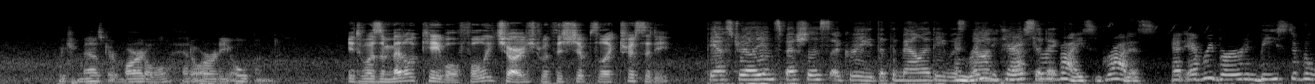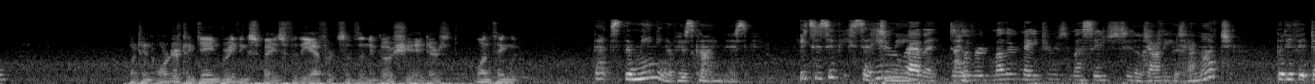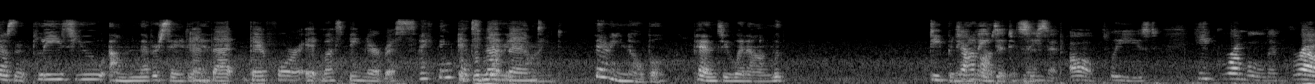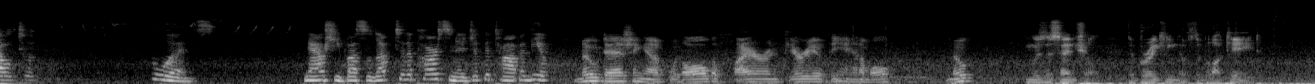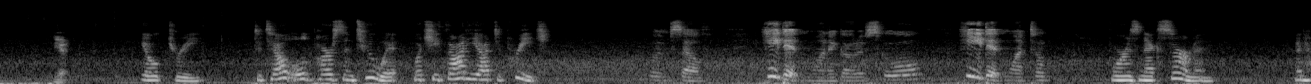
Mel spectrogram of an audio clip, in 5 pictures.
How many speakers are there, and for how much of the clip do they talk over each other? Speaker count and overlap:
seven, about 9%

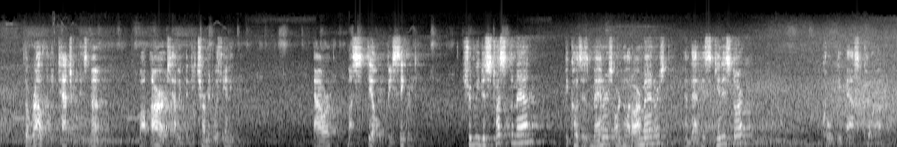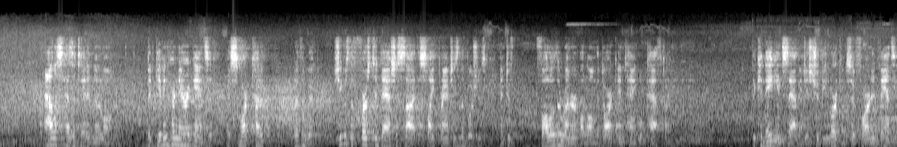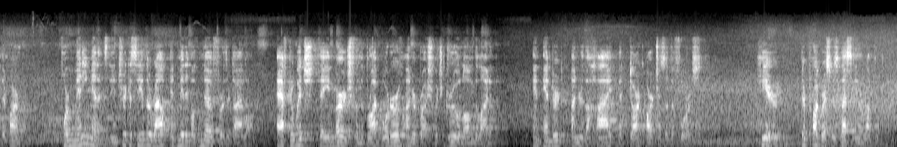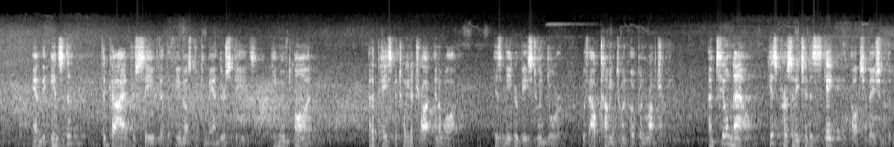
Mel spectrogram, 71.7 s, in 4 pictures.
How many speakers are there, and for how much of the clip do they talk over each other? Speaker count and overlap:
one, no overlap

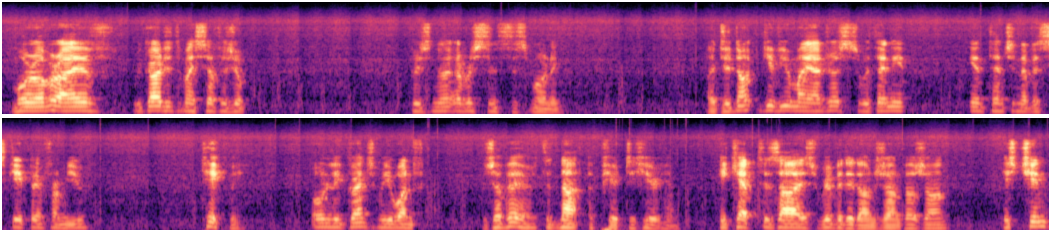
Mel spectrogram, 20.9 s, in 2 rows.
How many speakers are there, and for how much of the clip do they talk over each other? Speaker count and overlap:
one, no overlap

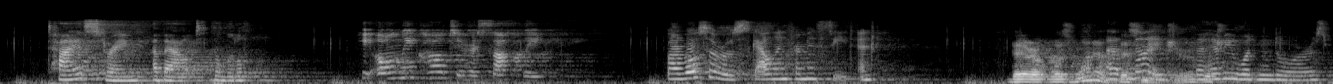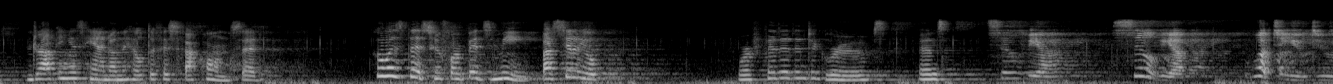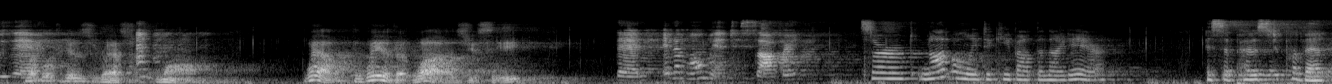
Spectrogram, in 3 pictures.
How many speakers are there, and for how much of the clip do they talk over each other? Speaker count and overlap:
five, about 7%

